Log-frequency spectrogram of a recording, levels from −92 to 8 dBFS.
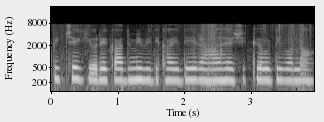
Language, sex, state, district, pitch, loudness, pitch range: Hindi, male, Haryana, Charkhi Dadri, 235 Hz, -16 LUFS, 235-240 Hz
